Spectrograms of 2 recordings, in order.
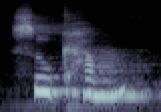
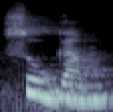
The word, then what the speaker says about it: സുഖം: സുഖം, മുഖം, നഖം, ഖാദി, അഖിലം, ഖരം എന്ന് ശരിയായി ഉച്ചരിക്കുന്നതിന് പകരം നാം സുഖം, മുഖം, നഖം, ഖാദി, അഖിലം, ഖരം എന്നിങ്ങനെ തെറ്റായി ഉച്ചരിക്കുന്നതൊന്ന് ശ്രദ്ധിക്കണേ എന്നാണ് പറയുന്നത്.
